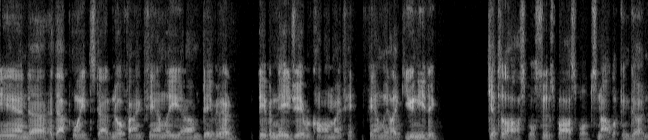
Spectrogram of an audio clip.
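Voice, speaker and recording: With a Boston accent, a man at very deep, low pitch talks at a fairly quick pace with fairly even intonation. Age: 50s. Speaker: trauma survivor. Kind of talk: interview testimony. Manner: halting, many fillers.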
